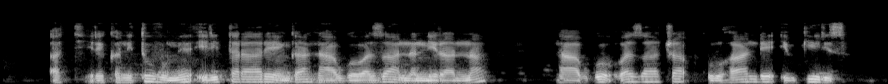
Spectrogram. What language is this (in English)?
Kinyarwanda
